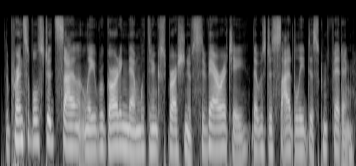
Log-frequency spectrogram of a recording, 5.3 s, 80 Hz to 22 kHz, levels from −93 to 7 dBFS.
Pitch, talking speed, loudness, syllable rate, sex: 145 Hz, 170 wpm, -21 LUFS, 6.3 syllables/s, female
